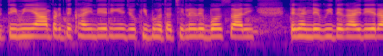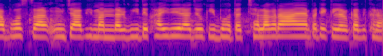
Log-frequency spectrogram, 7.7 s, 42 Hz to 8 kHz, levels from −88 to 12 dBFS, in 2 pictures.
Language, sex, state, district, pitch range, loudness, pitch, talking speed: Hindi, female, Chhattisgarh, Korba, 260-275 Hz, -17 LUFS, 270 Hz, 320 wpm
